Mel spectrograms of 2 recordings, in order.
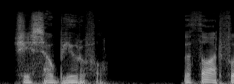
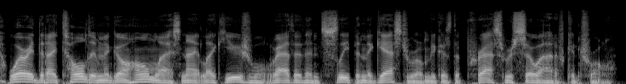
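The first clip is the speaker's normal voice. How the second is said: ordinary delivery, nothing marked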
